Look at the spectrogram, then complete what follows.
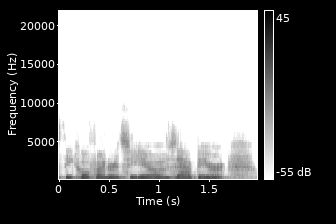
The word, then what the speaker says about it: Zapier: co-founder and CEO of zapier which makes people happier it's not their tagline but that's how you can remember how to say it and it's za p ier you can go to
